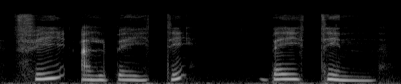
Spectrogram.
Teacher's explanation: When this happened, the last vowel is changed into a kesra, to an I vowel.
